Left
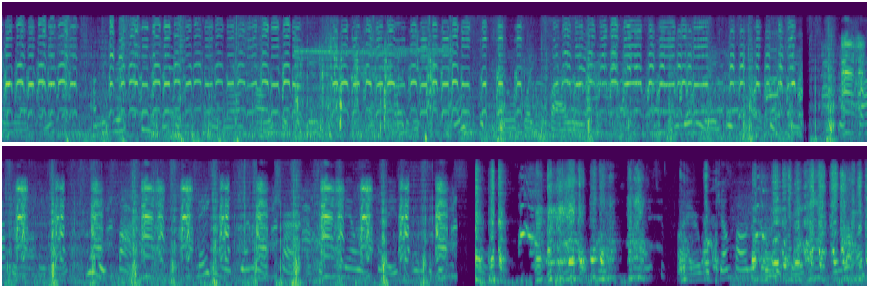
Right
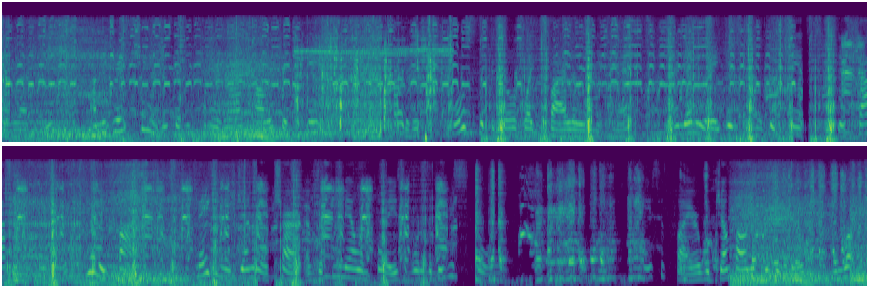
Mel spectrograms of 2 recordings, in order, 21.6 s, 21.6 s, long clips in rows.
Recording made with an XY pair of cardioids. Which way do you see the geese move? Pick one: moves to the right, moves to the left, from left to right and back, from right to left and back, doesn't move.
doesn't move.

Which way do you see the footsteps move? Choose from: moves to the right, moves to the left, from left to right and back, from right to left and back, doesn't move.
from left to right and back.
